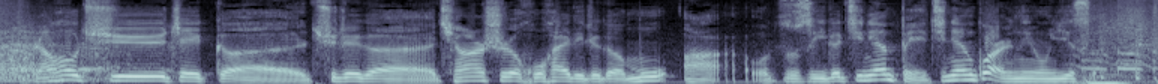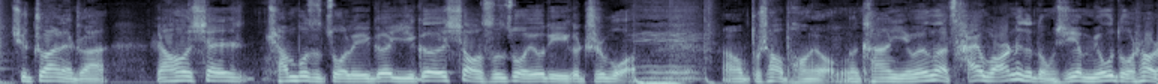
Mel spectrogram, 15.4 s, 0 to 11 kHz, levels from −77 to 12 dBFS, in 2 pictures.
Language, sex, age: Chinese, male, 30-49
